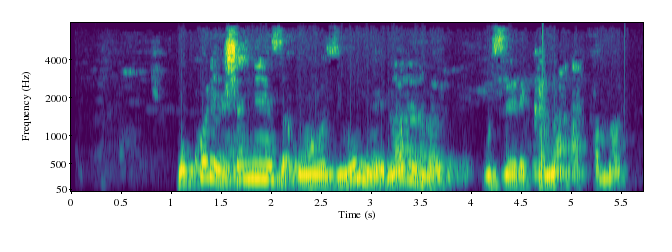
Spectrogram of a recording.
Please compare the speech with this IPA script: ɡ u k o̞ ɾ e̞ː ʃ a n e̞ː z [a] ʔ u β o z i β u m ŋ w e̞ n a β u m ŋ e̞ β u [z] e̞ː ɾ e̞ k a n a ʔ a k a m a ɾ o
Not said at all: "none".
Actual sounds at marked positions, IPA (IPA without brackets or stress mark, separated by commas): a, z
